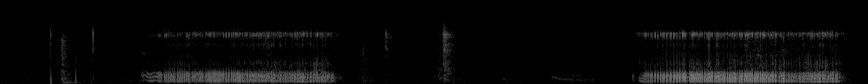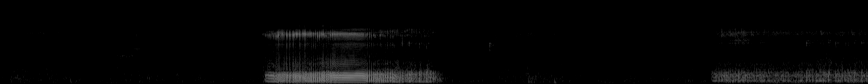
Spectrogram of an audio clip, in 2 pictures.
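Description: Loud, buzzy snores from a French Bulldog come in drawn-out rasping bursts of about two seconds each. Quiet pauses of a few seconds separate each breath.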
